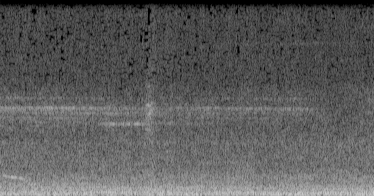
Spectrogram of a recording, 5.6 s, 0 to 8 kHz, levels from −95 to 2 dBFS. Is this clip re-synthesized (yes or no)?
no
